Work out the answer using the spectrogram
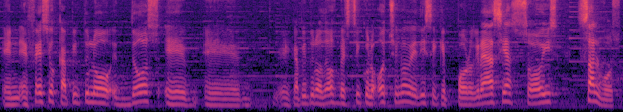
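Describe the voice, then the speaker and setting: Emphatic high-voiced Chilean preacher. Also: male voice, unhurried, mellow, big-room sound, soft background music. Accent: Chilean Spanish. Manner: emphatic, repeats words for stress. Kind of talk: sermon.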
